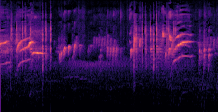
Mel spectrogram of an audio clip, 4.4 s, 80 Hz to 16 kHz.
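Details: Captive-bred European goldfinch of the Major type, from a mutation breeding season in 2016, gives fast liquid twittering with rising and falling chirps in short bursts separated by brief pauses.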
